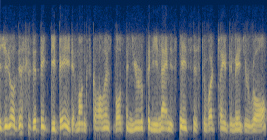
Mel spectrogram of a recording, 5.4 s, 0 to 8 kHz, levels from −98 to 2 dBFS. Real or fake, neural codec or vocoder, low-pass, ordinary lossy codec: real; none; 7.2 kHz; AAC, 48 kbps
